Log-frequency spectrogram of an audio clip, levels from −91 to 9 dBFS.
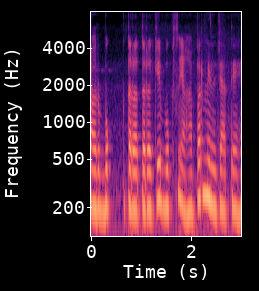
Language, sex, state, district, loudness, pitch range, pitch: Hindi, female, Himachal Pradesh, Shimla, -16 LUFS, 195-215 Hz, 200 Hz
